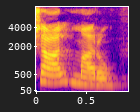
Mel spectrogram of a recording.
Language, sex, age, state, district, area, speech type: Punjabi, female, 18-30, Punjab, Gurdaspur, rural, read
